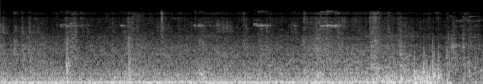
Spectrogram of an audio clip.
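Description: DJ class diesel-electric locomotive running under way, heard from its open outside walkway: a steady loud low rumble from the engine and running gear, with short clicks from the wheels on the track. The level falls a little near the end.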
